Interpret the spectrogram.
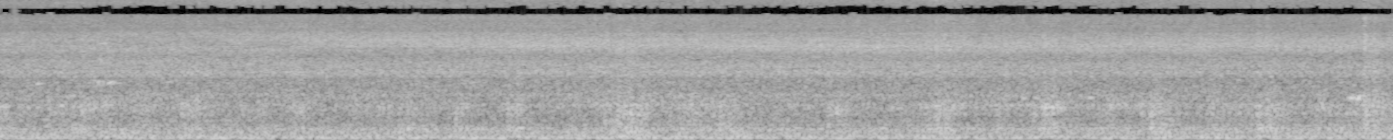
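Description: Train running at speed, heard from inside the passenger car: a steady low rumble of wheels on rail with a faint clickety-clack.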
